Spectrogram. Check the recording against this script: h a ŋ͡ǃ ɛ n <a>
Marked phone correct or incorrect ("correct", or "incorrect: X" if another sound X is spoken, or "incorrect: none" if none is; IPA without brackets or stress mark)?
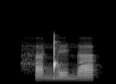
correct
